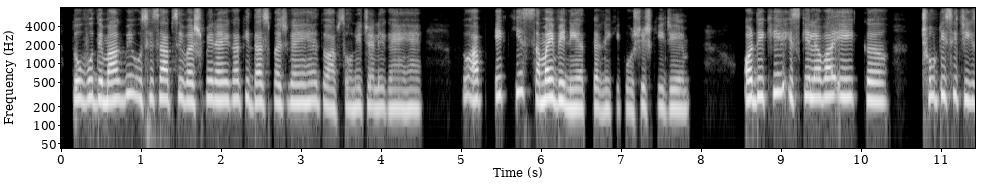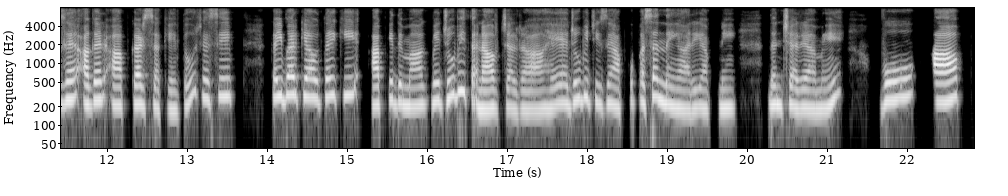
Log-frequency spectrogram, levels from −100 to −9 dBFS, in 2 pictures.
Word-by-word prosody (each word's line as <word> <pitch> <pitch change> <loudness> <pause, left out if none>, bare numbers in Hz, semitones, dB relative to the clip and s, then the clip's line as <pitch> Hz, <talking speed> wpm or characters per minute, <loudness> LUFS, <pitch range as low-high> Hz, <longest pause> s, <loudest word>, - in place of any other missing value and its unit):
तो 265 0 +1
वो 275 +3 0
दिमाग 255 +1 +4
भी 320 +3 -2
उस 280 -5 -3
हिसाब 270 0 +2
से 280 - -3
वश 245 -2 +2
में 265 - 0
रहेगा 250 +1 +1
कि 265 - -3
10 235 - -1
बज 225 -1 -4
गए 230 0 -1
हैं 235 +1 -2
तो 215 -1 -7
आप 190 -2 -3
सोने 195 0 -5
चले 195 0 -5
गए 185 - -5
हैं। 190 0 -3 0.5
तो 295 - -6
आप 260 -2 +2 0.2
एक 300 0 0
ये 350 - 0
समय 265 -2 +5
भी 245 -1 +4
नियत 190 -1 0
करने 185 -2 -5
की 195 +2 -20
कोशिश 190 +1 -5
कीजिए। 185 -2 -5 0.8
और 270 - +8
देखिए 290 +5 +1
इसके 280 +2 -1
अलावा 280 0 +3
एक, 280 -4 0 0.5
छोटी 285 +1 0
सी 305 +2 -2
चीज़ 250 -2 -1
है 255 - +5
अगर 250 +4 +4
आप 210 0 +3
कर 220 0 +5
सकें 195 -4 -5
तो 265 +10 -4
जैसे, 290 +2 -2 0.5
कई 280 +1 +3
बार 305 +1 +4
क्या 290 -1 +1
होता 270 0 -1
है 300 - +1
कि 300 +2 -2 0.2
आपके 210 +4 +3
दिमाग 210 -1 -1
में 240 - +1
जो 265 +6 -1
भी 355 +2 +2
तनाव 185 -4 +3
चल 190 -2 -4
रहा 175 0 -2
है 190 +3 -3
या 225 0 -1
जो 255 - +1
भी 275 - -2
चीज़ें 225 -2 -5
आपको 200 +4 -4
पसंद 245 +2 +1
नहीं 205 -3 -1
आ 180 -1 -2
रही 185 +2 -5
है 190 - -3
अपनी 190 +1 -5 0.4
दिनचर्या 195 -3 -1
में, 215 - -2 0.5
वो 275 +6 0 0.2
आप 245 +4 +9
235 Hz, 200 wpm, -21 LUFS, 195-275 Hz, 0.8 s, आप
